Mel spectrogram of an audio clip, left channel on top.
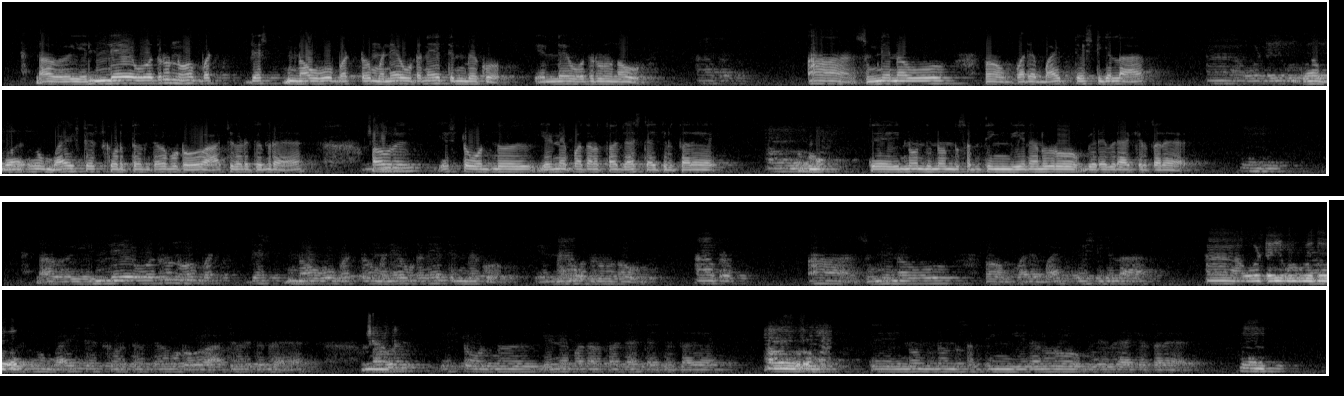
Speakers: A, on the left (about 85°); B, on the right (about 85°).
A: ನಾವು ಎಲ್ಲೇ ಹೋದ್ರುನು ಬಟ್ ಜಸ್ಟ್ ನಾವು ಬಟ್ಟು ಮನೆ ಊಟನೇ ತಿನ್ಬೇಕು. ಎಲ್ಲೇ
B: ಹಾ
A: ಹೋದ್ರುನು ನಾವು.
B: ಹಾ ಬ್ರೋ
A: ಹಾ ಸುಮ್ನೆ ನಾವುಅ ಬಾಯ್ಗ್ ಟೇಸ್ಟ್ಗೆಲ್ಲ
B: ಹಾ ಹೋಟೆಲ್ ಹೋಗೋದು
A: ಈಗ ಬಾಯ್ ಇವಾಗ್ ಬಾಯ್ಗ್ ಟೆಷ್ಟ ಕೊಡುತ್ತೆ ಅಂತೇಳ್ಬಿಟ್ಟು ಆಚೆಕಡೆ ತಿಂದ್ರೆ
B: ಹಾ
A: ಅವ್ರ್
B: ಬ್ರೋ
A: ಎಷ್ಟೊ ಒಂದು ಎಣ್ಣೆ ಪದಾರ್ಥ ಜಾಸ್ತಿ ಹಾಕಿರ್ತಾರೆ.
B: ಹೌದು ಬ್ರೋ
A: ಮತ್ತೆ ಇನ್ನೊಂದ್ ಇನ್ನೊಂದು ಸಮ್ಥಿಂಗ್ ಏನೇನಾದ್ರು ಬೇರೆ ಬೇರೆ ಹಾಕಿರ್ತಾರೆ
B: ಹ್ಮ್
